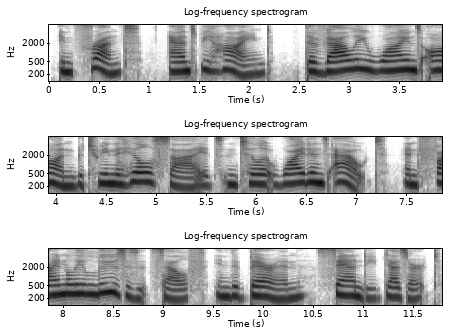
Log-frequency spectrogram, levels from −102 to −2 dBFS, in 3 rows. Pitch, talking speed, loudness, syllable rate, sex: 240 Hz, 125 wpm, -18 LUFS, 3.5 syllables/s, female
